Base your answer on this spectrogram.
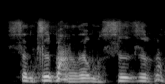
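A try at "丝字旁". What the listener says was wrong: bukan sen, bukan. Bacanya si itu.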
